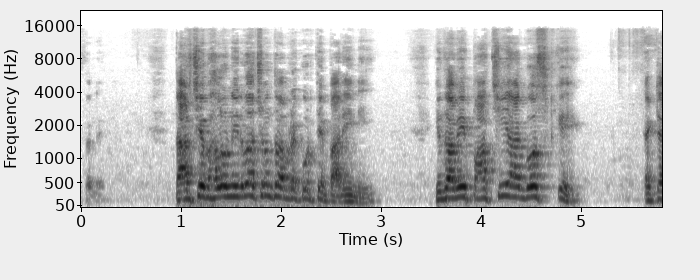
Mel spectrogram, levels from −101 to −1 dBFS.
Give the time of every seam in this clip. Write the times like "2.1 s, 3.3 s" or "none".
none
